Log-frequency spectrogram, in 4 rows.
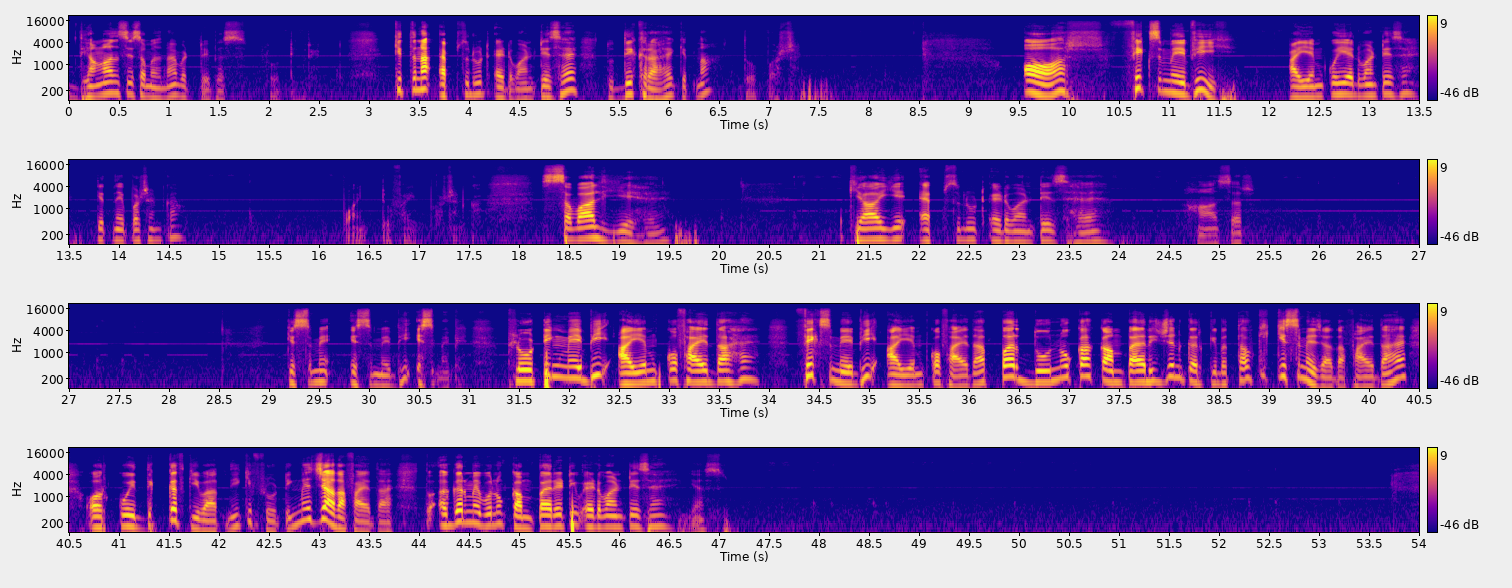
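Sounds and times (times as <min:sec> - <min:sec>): faint high electronic whine: 0:00.0 - 0:54.0
pen scratching on a board: 0:25.4 - 0:28.0, 0:47.1 - 0:53.7.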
